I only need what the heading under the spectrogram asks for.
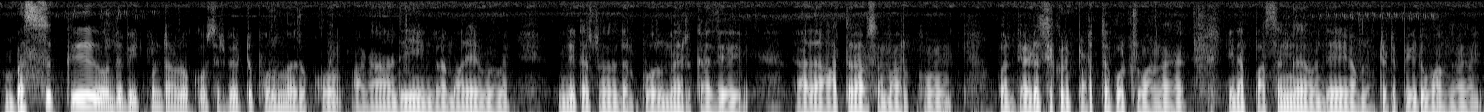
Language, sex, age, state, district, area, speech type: Tamil, male, 30-45, Tamil Nadu, Mayiladuthurai, urban, spontaneous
